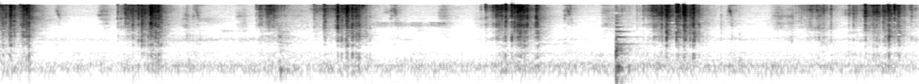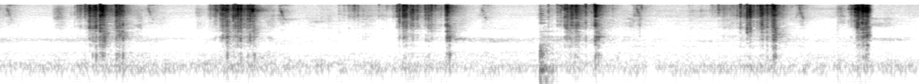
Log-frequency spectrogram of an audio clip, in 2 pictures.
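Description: Tefal kitchen scissors snipping green onion stalks, a crisp snip roughly once or twice a second, often in quick pairs.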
